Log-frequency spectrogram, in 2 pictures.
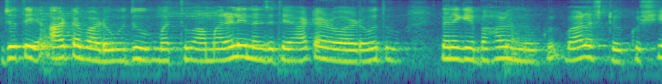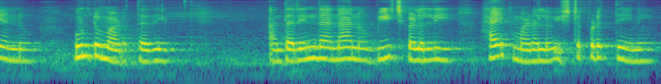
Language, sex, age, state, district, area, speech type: Kannada, female, 45-60, Karnataka, Davanagere, rural, spontaneous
